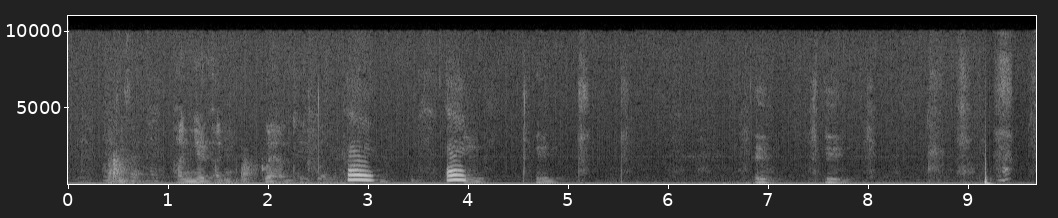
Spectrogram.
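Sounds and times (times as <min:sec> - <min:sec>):
faint moaning hum: 0:00.0 - 0:09.6
speech: 0:00.5 - 0:05.2, 0:06.8 - 0:07.9
soft nasal breathing: 0:04.6 - 0:09.6.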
